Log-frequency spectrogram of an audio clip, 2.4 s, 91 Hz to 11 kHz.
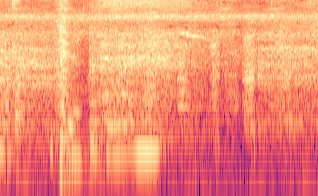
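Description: A 12-week-old Bernese mountain dog puppy panting softly, with a short faint steady tone near the middle.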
